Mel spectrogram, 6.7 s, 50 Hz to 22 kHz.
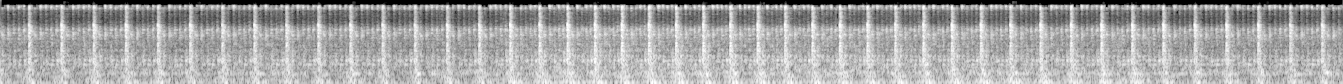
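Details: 2013 Mercedes-Benz E350 4Matic, 2987 cc diesel, 195 kW/265 PS, engine code NZAAB501, 224,763 km, idling: a steady knock about three times a second over the diesel clatter. Bearing damage and a defective injector are stated.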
